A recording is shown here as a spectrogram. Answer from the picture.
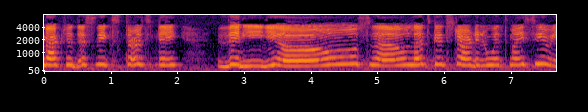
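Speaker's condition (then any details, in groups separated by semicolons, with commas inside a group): Cerebral palsy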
